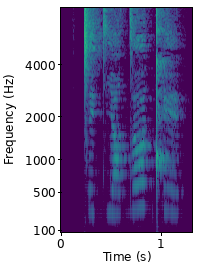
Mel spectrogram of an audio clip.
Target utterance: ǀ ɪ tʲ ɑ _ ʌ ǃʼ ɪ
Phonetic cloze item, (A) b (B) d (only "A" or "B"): B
